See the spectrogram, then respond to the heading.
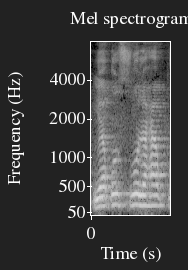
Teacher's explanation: یقص صاد کو پر کیجیے، ہا اور قاف اچھی طرح سے ادا کریں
